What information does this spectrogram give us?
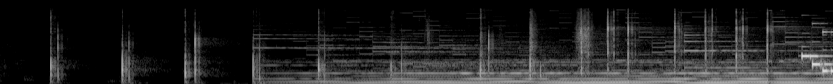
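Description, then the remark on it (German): Three sharp clicks, then an intro jingle played from a phone: sustained tones with steady percussive hits, building slightly louder toward the end. No talking. “Und das hört ihr natürlich jetzt auch, hochprofessionell vom Handy.”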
